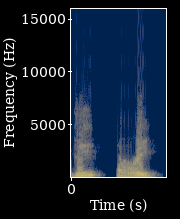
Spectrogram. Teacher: a kasra is the sound of e, like di, ri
